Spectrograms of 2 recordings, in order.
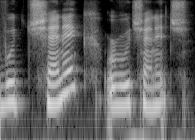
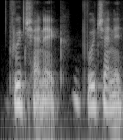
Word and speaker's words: Vucenic: I had a Serbian friend in high school whose last name also ended in IC, and she said that it was pronounced itch. Though I've heard most people pronouncing it ick.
